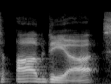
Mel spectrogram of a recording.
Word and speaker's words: Avdija: The names he had on this list were Kobe White, Denny Avdija, and Isaiah Hartenstein. So that leads to this question. Have you heard of any of these people? – Well, first of all, it's Avdija.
